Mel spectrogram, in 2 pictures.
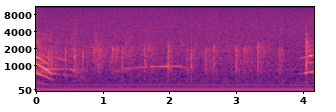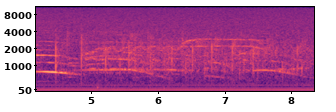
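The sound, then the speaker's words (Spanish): Applause and cheers for the third-place winner of a singer-songwriter contest, steady clapping under shouted voices, swelling briefly near the middle before settling back. “el tercer lugar, y pido un fuertísimo aplauso a Marsh. ¡Bravo! ¡Bravo!”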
